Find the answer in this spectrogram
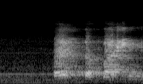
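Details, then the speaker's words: Automated external defibrillator (AED-7000, biphasic) training-unit voice prompt during rhythm analysis: "analyzing, analyzing, do not touch the patient, do not touch the patient, charging"; synthetic spoken operator instruction. AED voice prompt. "analyzing analyzing do not touch the patient do not touch the patient charging"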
